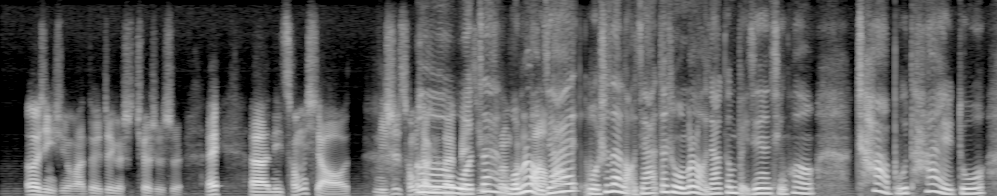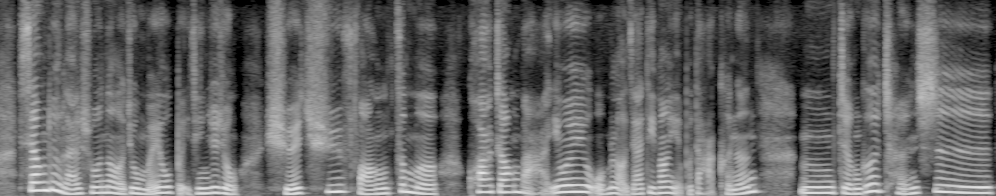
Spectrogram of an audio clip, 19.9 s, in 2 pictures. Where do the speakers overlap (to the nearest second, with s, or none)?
4 s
